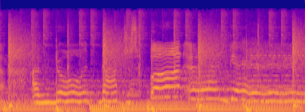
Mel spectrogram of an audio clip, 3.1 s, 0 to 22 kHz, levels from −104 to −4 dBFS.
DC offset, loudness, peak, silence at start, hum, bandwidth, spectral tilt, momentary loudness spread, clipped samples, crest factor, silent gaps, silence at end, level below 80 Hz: under 0.1%; -30 LUFS; -14 dBFS; 0 s; none; 16 kHz; -5 dB/octave; 3 LU; under 0.1%; 16 dB; none; 0 s; -36 dBFS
